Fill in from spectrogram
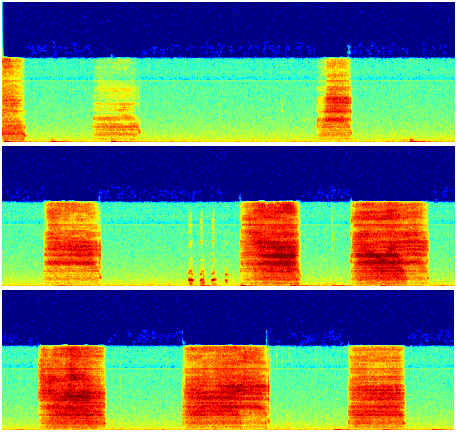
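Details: Barn owls feeding at a monitored nest, with a rapid series of loud, rasping snore-like hisses, about nine bursts lengthening and growing louder, plus a brief scratchy clatter and soft knocks in between.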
